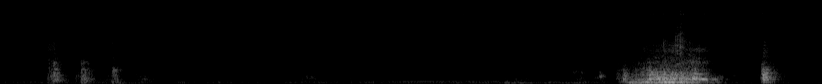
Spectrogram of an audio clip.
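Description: A drawer in a home bedroom slides open and shut: a few sharp knocks early, then a louder rumbling slide and a final thud near the end, with a quiet room between and no talk.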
